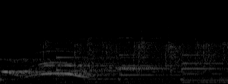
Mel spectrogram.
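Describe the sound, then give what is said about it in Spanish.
An audience breaks into steady applause, with a few voices cheering and sustained keyboard tones beneath the clapping. “¿Hay alguien aquí que quiere aplaudir esa visión?”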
